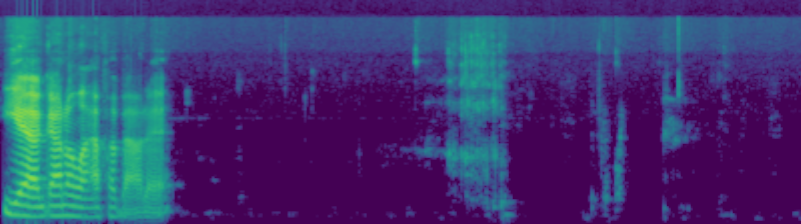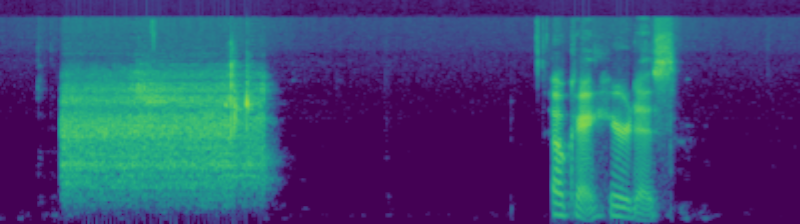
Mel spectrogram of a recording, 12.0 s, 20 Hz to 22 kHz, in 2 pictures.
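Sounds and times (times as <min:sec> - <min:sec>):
sip and swallow from mug: 0:03.1 - 0:04.8.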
